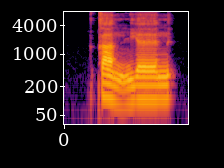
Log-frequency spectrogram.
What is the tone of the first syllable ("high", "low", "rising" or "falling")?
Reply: falling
